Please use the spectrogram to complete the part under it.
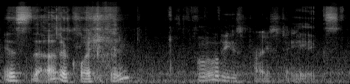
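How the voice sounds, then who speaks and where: A soft-spoken woman, chatting casually with viewers on a livestream while she works on gift baskets. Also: fairly low pitch, very animated, slow, gravelly, noisy background. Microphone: phone set down while working.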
